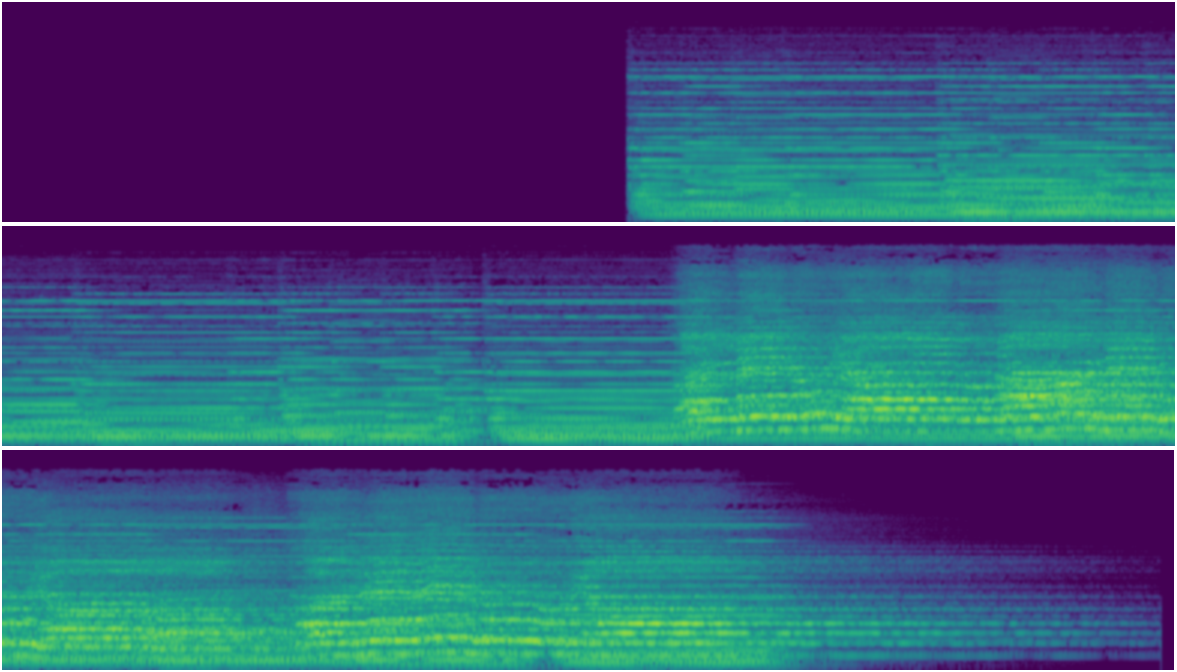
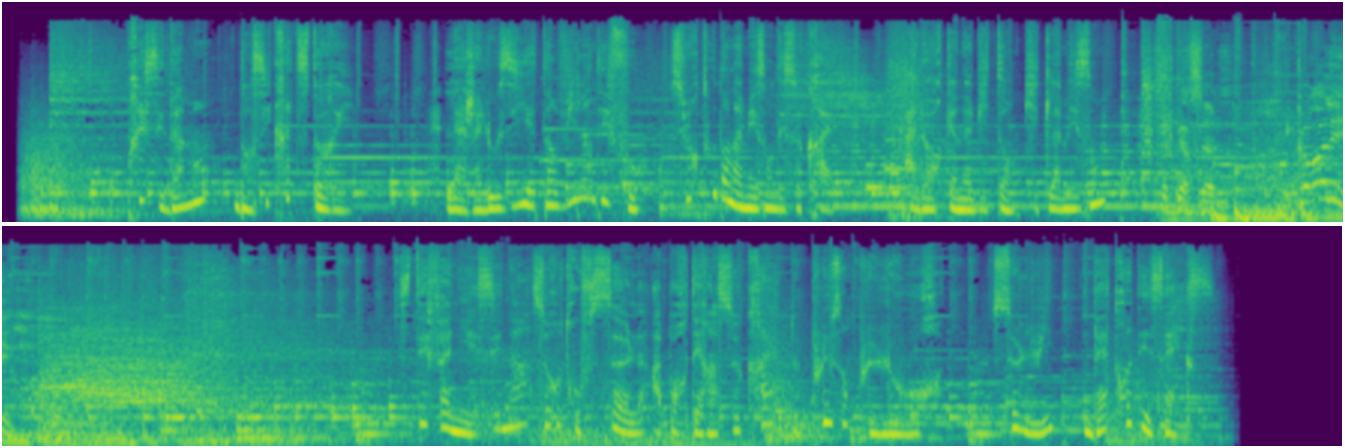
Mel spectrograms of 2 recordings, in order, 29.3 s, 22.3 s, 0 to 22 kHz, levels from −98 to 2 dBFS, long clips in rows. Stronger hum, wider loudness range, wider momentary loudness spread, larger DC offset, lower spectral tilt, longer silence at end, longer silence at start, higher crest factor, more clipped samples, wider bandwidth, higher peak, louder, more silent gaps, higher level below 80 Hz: neither; first, 15 LU vs 2 LU; first, 14 LU vs 6 LU; neither; about the same, -4.5 dB/octave vs -4 dB/octave; first, 1.35 s vs 1 s; first, 5.2 s vs 0.15 s; first, 20 dB vs 12 dB; neither; about the same, 16 kHz vs 17.5 kHz; about the same, -2 dBFS vs 0 dBFS; second, -21 LUFS vs -13 LUFS; neither; second, -50 dBFS vs -28 dBFS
